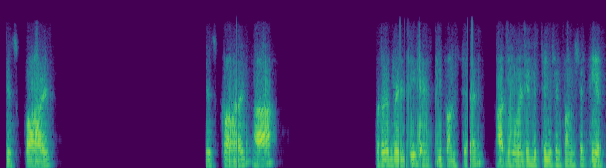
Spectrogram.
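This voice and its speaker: A man explains a lesson to students on a video call, patient and steady, often pausing on fillers. His voice is husky and mid-pitched. The call audio is muffled and lo-fi. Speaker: teacher. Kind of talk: online class lecture. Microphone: laptop or headset mic on a video call.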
